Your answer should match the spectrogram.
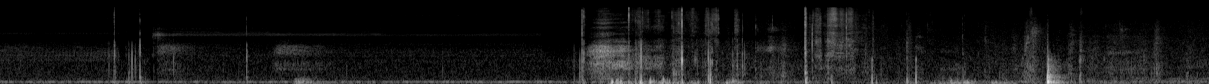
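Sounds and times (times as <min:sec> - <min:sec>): low steady hum: 0:00.0 - 0:12.0
small clicks: 0:01.0 - 0:07.5
soft breathing: 0:01.5 - 0:02.0, 0:02.7 - 0:03.5, 0:05.8 - 0:06.7, 0:10.9 - 0:11.7.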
